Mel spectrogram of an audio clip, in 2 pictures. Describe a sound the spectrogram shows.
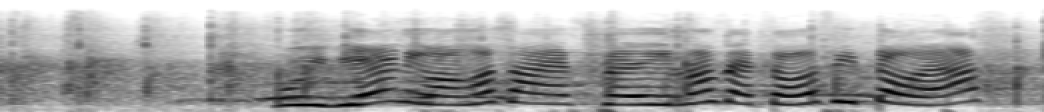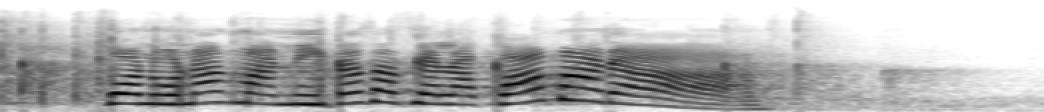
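A young woman vocalizes loudly through a microphone.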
